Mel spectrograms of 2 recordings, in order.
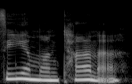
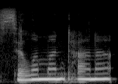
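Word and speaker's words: sillamontana: Um I think it should be pronounced siamontana. Okay. But it has two L's. So perhaps you would pronounce it sila montana.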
